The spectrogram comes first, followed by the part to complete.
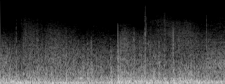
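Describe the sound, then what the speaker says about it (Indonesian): German artillery bombardment on a wartime front, a dense continuous roar of heavy rumbling blasts and booms with no quiet gaps, loud and steady throughout. "pasukan artileri Jerman mulai melakukan penyerangan bertubi-tubi"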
